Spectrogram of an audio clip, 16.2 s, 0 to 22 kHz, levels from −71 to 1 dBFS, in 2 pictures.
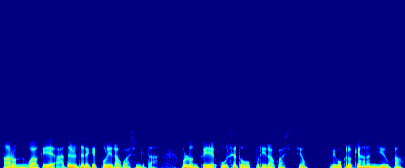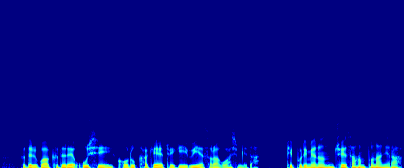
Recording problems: muffled; very; fading above 2.5 kHz

